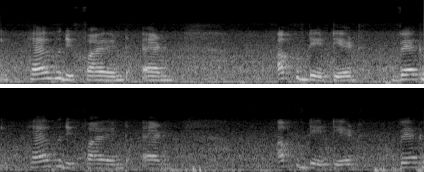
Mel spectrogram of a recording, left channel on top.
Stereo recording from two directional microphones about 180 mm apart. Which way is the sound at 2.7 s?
60° left (ahead or behind).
